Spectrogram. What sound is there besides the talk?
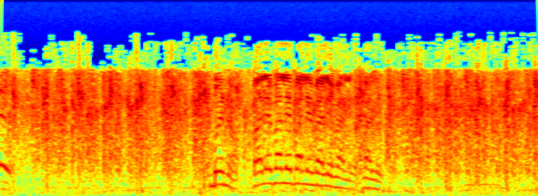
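audience applause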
